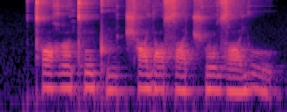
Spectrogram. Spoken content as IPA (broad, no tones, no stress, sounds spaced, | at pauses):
tʰ ɔ ʁ ɑ̃ tʰ ũ pʼ i t͡ʃʰ ɑ j ɔ sˤ ɜ t͡ʃʰ ũ zˤ ʌ j u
